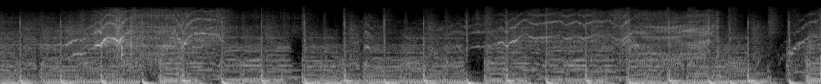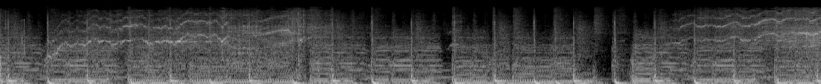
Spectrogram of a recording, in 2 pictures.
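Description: Music plays throughout, with a radio-controlled truck's electric motor whining up and down over it as the throttle is worked.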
